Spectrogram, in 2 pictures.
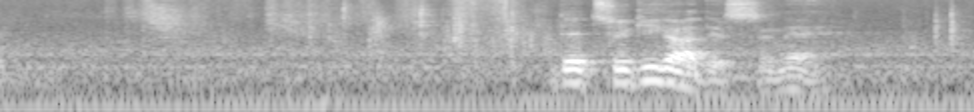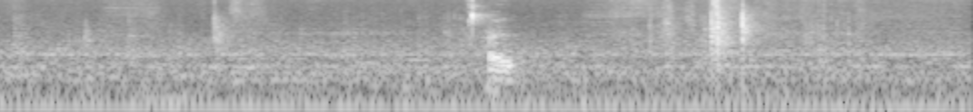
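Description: Paper sheets rustle and flip.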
